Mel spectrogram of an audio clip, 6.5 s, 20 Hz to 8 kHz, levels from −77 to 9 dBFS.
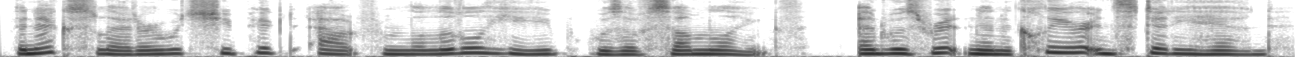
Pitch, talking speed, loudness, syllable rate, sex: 210 Hz, 220 wpm, -16 LUFS, 5.0 syllables/s, female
